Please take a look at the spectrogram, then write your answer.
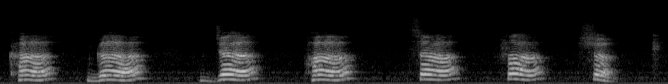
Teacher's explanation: मुख के 2 अवयव एक दूसरे के निकट आ जाते हैं और वायु निकलने का मार्ग संकरा हो जाता है, छोटा हो जाता है, और वायु घर्षण करके रगड़ के निकल रही होती है, उसी को ही संघर्षी व्यंजन कहते हैं।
